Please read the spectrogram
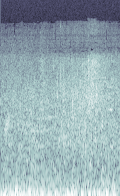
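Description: Wind buffeting the microphone: a steady low rumble, with a faint wash of sea air and a few faint distant chirps or voices above it.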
